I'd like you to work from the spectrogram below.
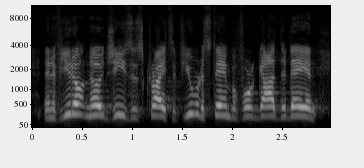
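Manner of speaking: ordinary delivery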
